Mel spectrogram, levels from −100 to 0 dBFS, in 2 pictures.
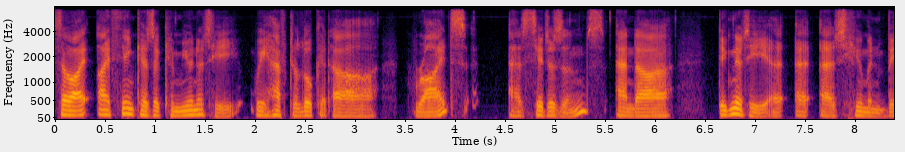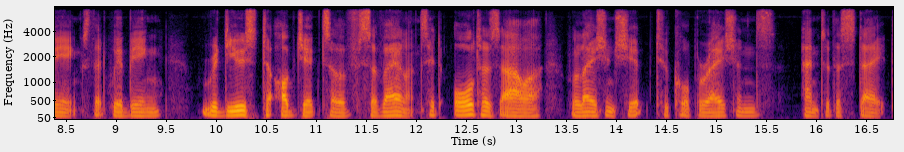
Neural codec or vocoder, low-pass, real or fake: none; 7.2 kHz; real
